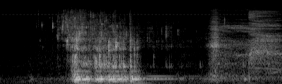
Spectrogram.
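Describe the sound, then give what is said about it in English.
A short burst of gin, about 1 ounce, poured into a small measure, with a rising tonal gurgle for about a second, then a second brief trickle and a small clink at the end. Fairly clear. “So let's just pour whatever's left in here. That's approximately 1 ounce.”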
